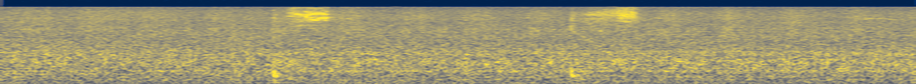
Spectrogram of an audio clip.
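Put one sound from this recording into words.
A marker taps and squeaks on a board.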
